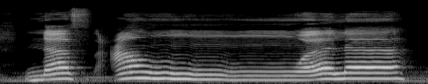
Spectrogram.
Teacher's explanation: Ni adalah idgham ma'al gunnah, kena masuk dan dengung 2 harakat.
